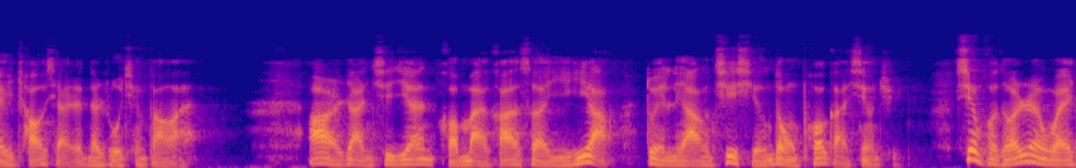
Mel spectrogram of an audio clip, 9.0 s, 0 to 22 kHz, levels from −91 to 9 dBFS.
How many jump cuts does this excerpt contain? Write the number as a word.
one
